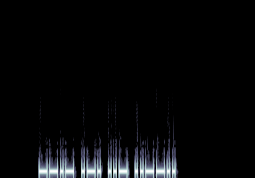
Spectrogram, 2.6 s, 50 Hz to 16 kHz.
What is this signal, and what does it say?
Morse code, heard as a keyed tone, about 44 wpm, 700 Hz. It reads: QRU?
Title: Q-Codes 45wpm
